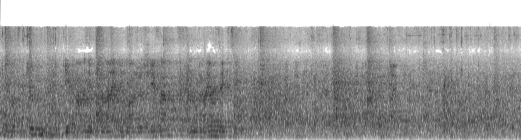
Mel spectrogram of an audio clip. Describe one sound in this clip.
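A foosball ball clacks against plastic players and the table walls.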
